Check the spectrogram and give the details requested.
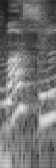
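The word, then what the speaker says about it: ます: Why do DESU and MASU sound like des and mas? When you say these words, you actually pronounce the vowel u, but the vocal cords don't vibrate enough, and you can't hear the sound u well.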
